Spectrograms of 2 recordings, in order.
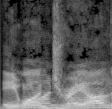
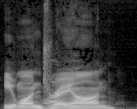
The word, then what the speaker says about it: Iwan Rheon: Iwan Rheon. There's no D. – Iwan Rheon.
